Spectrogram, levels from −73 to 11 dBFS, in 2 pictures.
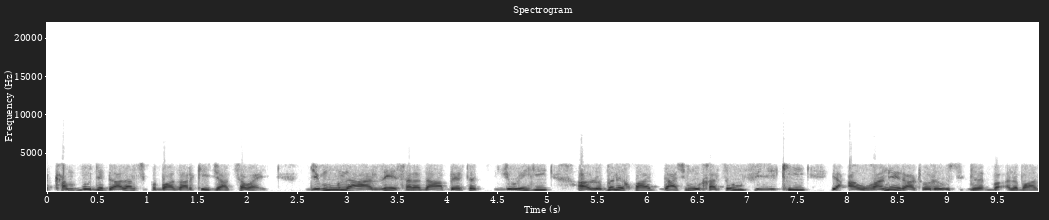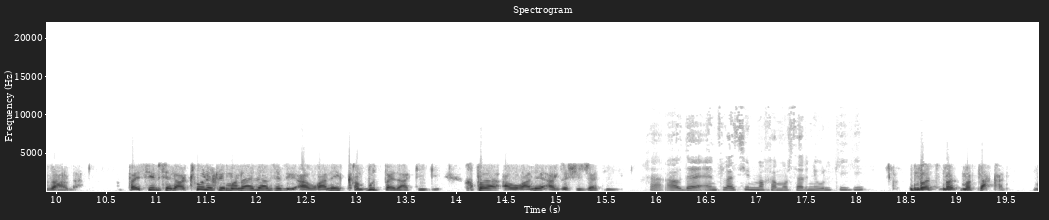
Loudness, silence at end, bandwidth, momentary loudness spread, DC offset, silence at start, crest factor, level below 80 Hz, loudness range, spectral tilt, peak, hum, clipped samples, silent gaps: -17 LUFS; 0 s; 9.8 kHz; 15 LU; under 0.1%; 0 s; 16 dB; -64 dBFS; 7 LU; -7 dB/octave; -2 dBFS; none; under 0.1%; none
